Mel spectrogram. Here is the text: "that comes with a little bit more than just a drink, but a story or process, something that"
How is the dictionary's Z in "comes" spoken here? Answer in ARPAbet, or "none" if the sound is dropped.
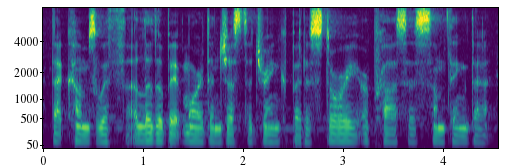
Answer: Z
